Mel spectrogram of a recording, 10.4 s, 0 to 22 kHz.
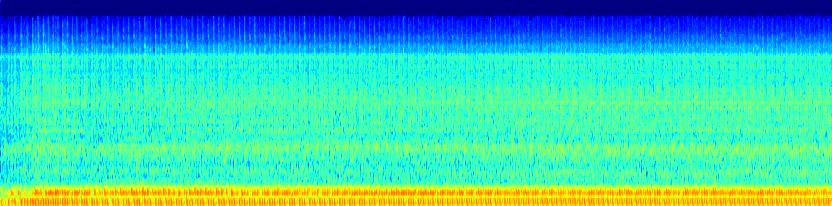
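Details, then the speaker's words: Honda Del Sol with newly installed D16Z6 turbo engine on E85, 10-gallon fuel cell and rear-relocated battery, idling low and slightly uneven with a loping pulse, spitting a little; fuel pumps audible, suspected running rich, sensor still to be replaced. "spitting a little bit of E85 they might be running a little bit Rich you hear the fuel pums working"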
